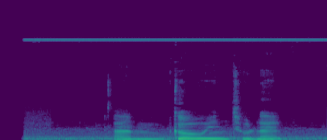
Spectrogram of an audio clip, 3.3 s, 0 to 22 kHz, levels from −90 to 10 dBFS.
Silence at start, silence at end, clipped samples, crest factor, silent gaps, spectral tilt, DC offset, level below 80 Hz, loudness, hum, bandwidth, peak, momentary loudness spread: 0.25 s; 0 s; under 0.1%; 18 dB; none; -7.5 dB/octave; under 0.1%; -82 dBFS; -34 LUFS; none; 16.5 kHz; -18 dBFS; 17 LU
